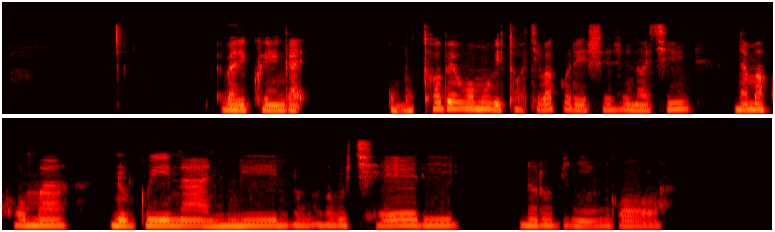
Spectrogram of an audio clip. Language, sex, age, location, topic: Kinyarwanda, female, 18-24, Musanze, government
